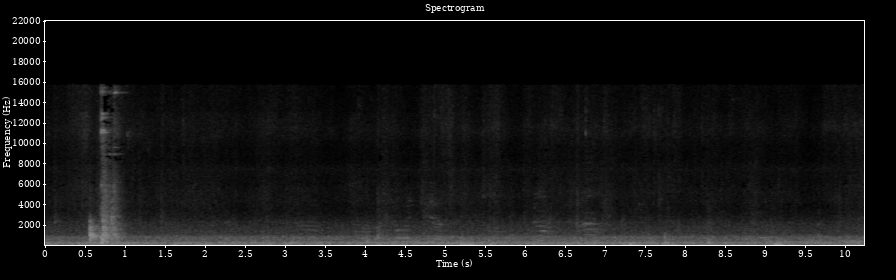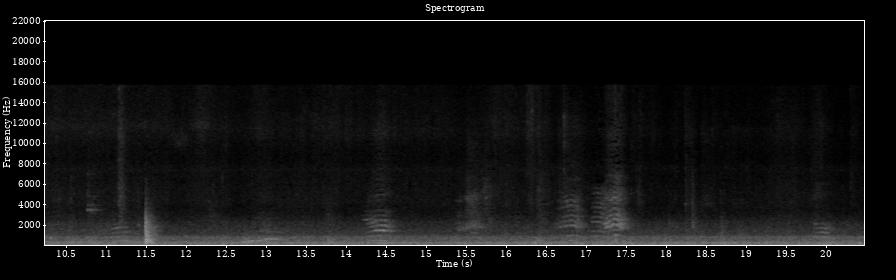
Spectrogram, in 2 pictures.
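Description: An elderly man murmurs prayers quietly.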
